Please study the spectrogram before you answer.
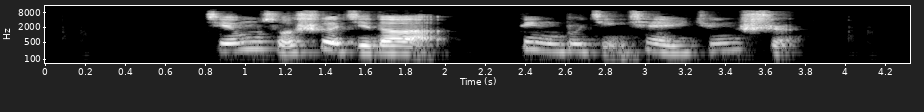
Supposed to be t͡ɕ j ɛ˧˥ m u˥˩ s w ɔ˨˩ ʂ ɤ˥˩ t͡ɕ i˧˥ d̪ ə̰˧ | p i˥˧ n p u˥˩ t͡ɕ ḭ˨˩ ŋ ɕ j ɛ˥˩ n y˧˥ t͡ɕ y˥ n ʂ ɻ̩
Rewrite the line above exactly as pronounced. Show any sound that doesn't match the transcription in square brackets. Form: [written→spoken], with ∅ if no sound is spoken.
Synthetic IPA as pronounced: t͡ɕ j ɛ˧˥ m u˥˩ s w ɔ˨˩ ʂ ɤ˥˩ t͡ɕ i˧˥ d̪ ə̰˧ | p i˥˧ [n→ŋ] p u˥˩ t͡ɕ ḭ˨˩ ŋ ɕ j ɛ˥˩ n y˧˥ t͡ɕ y˥ n ʂ ɻ̩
